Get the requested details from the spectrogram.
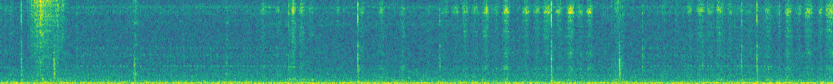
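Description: A wooden graphite pencil held in the hand draws steady strokes across a page of a spiral-bound lined paper notebook. Soft, bright scratching of the lead on the paper runs throughout, with faint ticks, over a quiet steady low hum.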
